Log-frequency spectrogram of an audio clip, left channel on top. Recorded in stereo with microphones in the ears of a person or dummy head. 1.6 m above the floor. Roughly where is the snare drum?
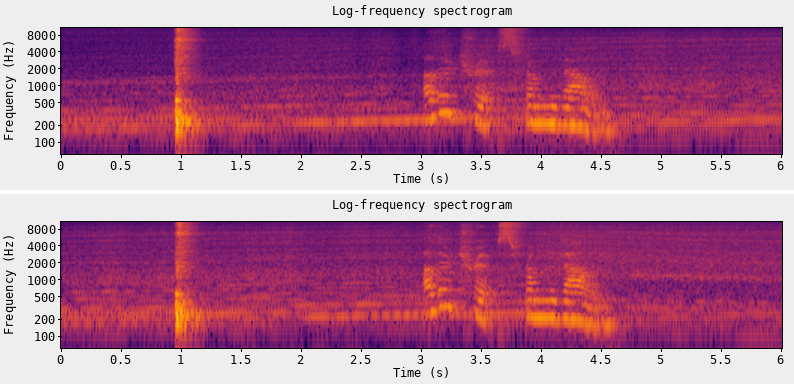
Centre.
